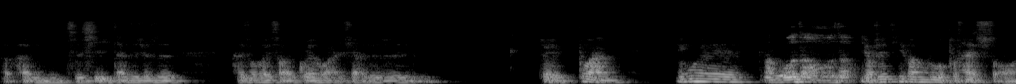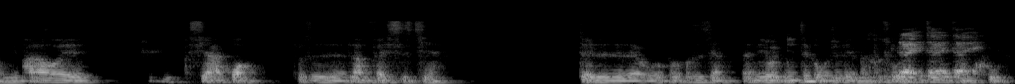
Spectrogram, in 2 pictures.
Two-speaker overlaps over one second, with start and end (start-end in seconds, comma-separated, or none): none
